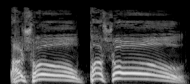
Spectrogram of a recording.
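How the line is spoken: Dashing shout, police chief. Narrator (Russian): лихо крикнул полицмейстер

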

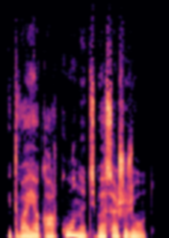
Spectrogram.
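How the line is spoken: Eerie whisper. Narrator (Russian): страшным шепотом озвучила Лизетта

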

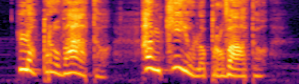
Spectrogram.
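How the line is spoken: Plain. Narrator (Italian): rispose lei

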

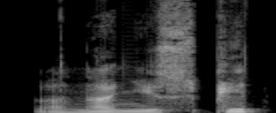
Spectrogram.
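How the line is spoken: Whisper. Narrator (Russian): прошептал

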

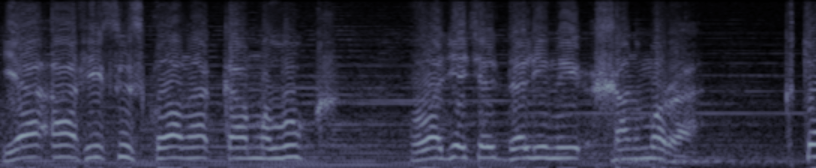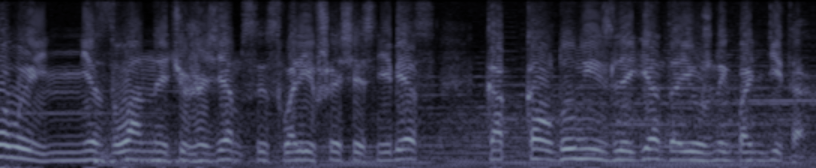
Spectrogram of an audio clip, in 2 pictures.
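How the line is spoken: Thunderous proclamation. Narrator (Russian): Громовым голосом он провозгласил

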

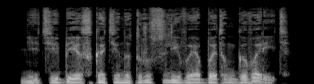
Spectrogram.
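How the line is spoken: Growled. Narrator (Russian): прорычал Синицын

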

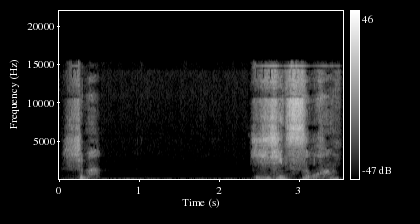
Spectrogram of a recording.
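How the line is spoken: Hoarse stunned stammering question. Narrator (Chinese): 他的牙齿和舌头都有些不听指挥，口齿发僵，哑声呆问

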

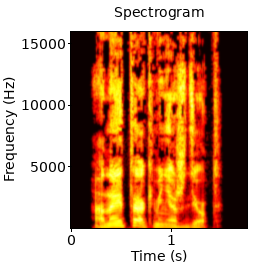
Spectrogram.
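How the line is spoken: Growled. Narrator (Russian): рыкнул я

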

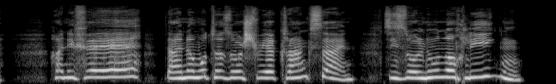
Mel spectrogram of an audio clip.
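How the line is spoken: Neighbor calling after. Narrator (German): Die Nachbarin rief mir hinterher

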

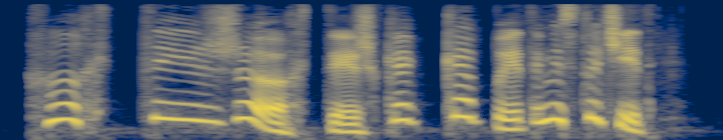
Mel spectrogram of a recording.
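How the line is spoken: Rattling laugh. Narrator (Russian): дребезжащий засмеялся Туфи

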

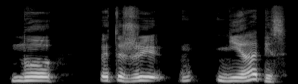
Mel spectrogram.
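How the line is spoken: Nauseous stammering question. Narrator (Russian): борясь с дурнотой, бледнее и заикаясь, спросил

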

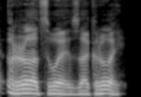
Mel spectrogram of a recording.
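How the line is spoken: Barked. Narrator (Russian): рявкнул я

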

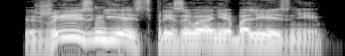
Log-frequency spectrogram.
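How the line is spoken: Giant warrior booming from darkness. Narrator (Russian): прогудел из темноты воин-великан

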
